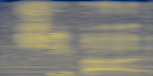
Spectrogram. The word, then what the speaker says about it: Shiva: so that part is ruled by siva shiva you might be more familiar with it and when i pronounce it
